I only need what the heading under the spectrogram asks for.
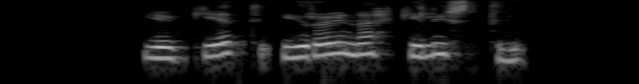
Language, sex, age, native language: Icelandic, female, 30-39, Icelandic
